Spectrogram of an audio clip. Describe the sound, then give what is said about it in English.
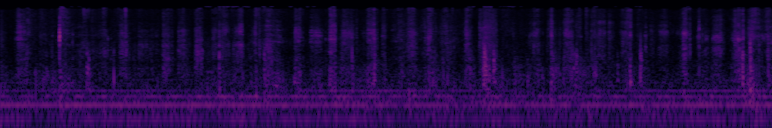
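A piece shaped like a shoe sole is being cut out: many quick, faint rasping snips and rubs follow one another in an uneven but steady rhythm. “Cutting what might look like the bottom of a shoe, you know, the sole of a shoe.”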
